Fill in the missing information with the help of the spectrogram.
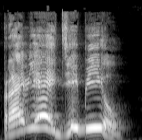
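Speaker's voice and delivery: очень высоко и громко, по-детски грубо; рявкни как злобный ребёнок; детский окрик. Acted. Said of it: "раздался детский голос". (грубый детский крик)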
